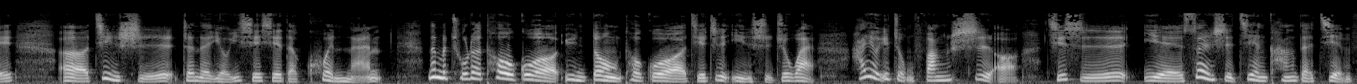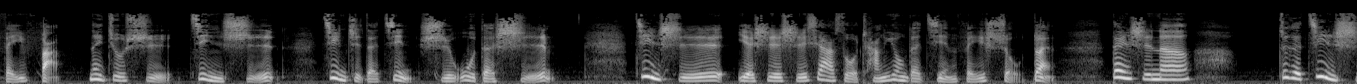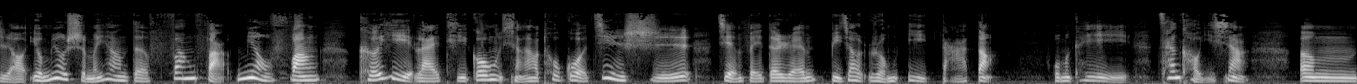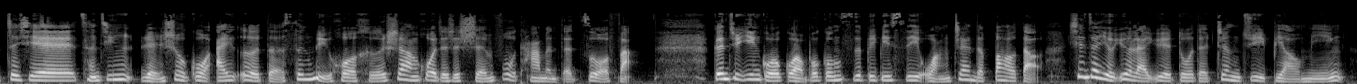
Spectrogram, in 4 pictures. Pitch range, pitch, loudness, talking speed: 155-215 Hz, 175 Hz, -17 LUFS, 195 characters per minute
